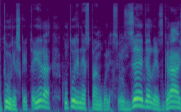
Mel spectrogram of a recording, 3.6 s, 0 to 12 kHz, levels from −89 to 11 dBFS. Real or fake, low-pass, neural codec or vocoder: fake; 10.8 kHz; codec, 24 kHz, 3.1 kbps, DualCodec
